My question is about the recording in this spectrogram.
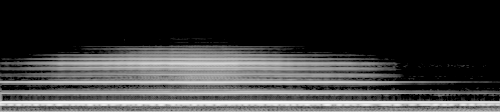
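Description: Alto saxophone holding one long note that swells louder and brighter through the middle and then fades, over a wavering electronic tape drone pitched just below it and a steady low hum.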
